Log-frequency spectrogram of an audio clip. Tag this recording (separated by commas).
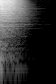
Music, Percussion, Cymbal, Musical instrument, Hi-hat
